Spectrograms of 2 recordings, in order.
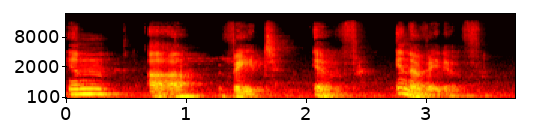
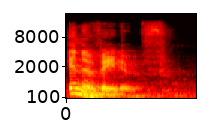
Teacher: Most emphasis goes on the first syllable.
